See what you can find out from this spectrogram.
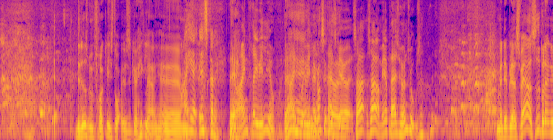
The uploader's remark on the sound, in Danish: LIVE fra Næstved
